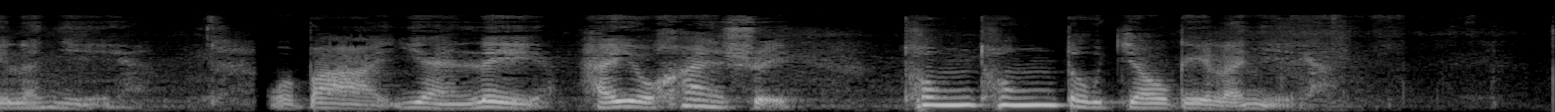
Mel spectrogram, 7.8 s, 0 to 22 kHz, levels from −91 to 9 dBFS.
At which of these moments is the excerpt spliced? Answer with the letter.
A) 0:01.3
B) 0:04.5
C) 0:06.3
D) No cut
A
